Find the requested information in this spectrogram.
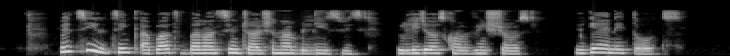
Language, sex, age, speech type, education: Nigerian Pidgin, female, 15-29, spontaneous, tertiary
